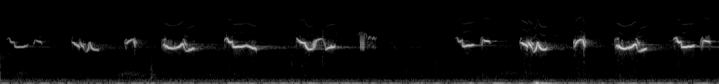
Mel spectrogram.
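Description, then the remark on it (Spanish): A European robin sings alone, a run of short, high, warbling phrases with brief pauses between them, clear, over a faint low rumble. “No nos trajo el sonido del chanchangorria, del petirrojo.”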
